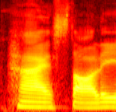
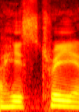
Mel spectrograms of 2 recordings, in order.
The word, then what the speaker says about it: history: ครับ ผิด นะ ครับ เคย มี คน บอก พี่ ว่า อ่าน ว่า อะไร รู้ ป ครับ High Story นะ ครับ พี่ ได้ ไป เขวี้ยง มัน ออก ไป นะ ครับ อ่าน ว่า history นะ ครับ น้อง ไม่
